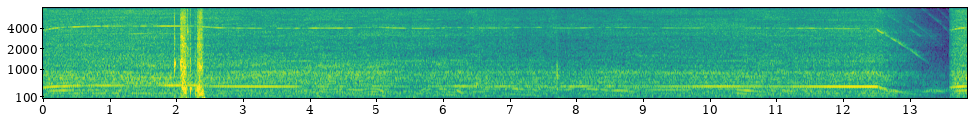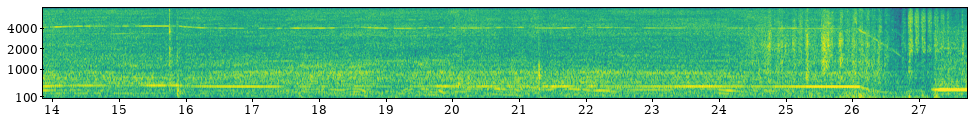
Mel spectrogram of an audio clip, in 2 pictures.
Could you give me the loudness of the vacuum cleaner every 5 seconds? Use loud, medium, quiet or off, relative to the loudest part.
loud, medium, loud, loud, loud, loud.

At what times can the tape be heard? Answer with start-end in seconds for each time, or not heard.
1.9-2.5.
